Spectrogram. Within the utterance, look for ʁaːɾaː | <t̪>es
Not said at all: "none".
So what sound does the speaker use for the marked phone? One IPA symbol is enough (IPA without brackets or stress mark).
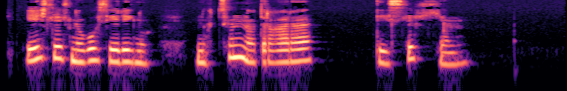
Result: t̪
